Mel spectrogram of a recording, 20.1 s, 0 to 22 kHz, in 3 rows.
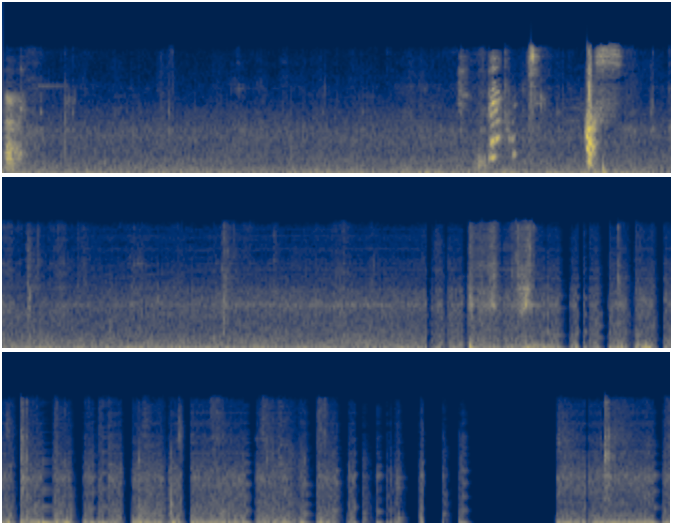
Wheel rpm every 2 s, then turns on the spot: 0, 0, 0, 0, 0, 0, 0, 0, 0, 0.
none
